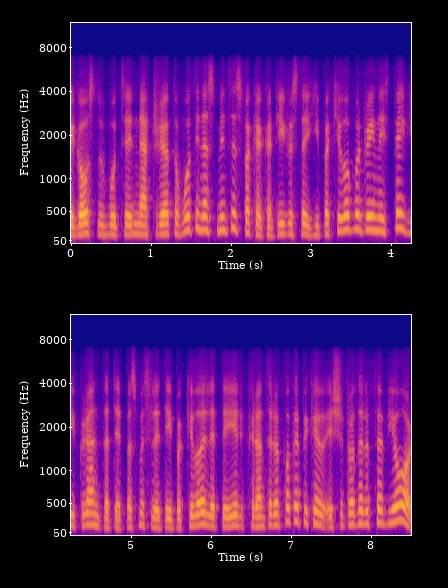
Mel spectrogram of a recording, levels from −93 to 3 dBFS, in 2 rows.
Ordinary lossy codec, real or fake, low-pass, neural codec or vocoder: MP3, 96 kbps; fake; 7.2 kHz; codec, 16 kHz, 0.2 kbps, FocalCodec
